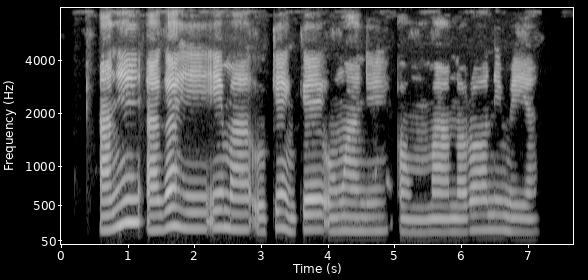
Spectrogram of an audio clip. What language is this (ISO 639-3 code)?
ibo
